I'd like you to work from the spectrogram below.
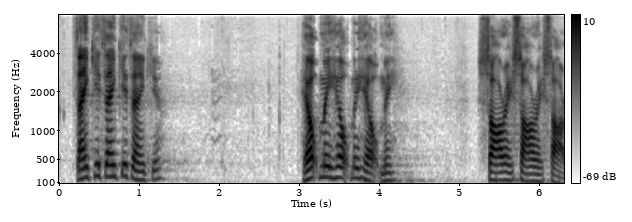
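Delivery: impersonal, mechanical praying by rote. Imitating how people pray, mocking impersonal rote prayer. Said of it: "Listen to people pray".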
